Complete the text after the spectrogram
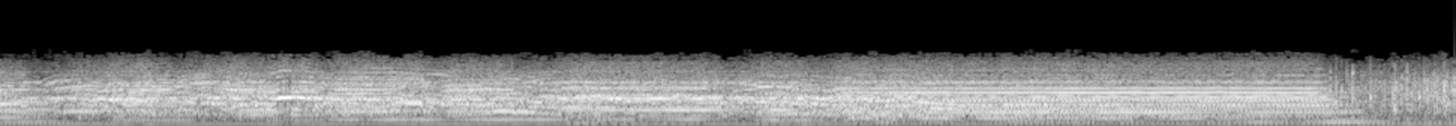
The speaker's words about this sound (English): Up from the cellars of Paris, up from the bare fields of the starving peasantry, the crowd was coming, chanting its hate, screaming for blood. The people of France in all their might rising in revolution.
